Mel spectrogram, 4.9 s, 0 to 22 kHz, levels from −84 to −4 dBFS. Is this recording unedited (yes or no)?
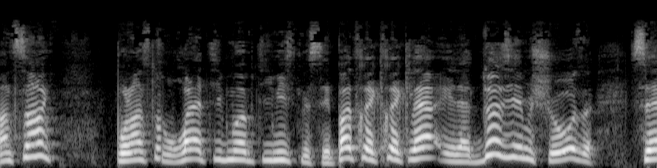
no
